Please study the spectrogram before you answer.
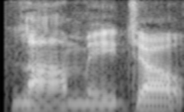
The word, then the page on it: naahmmeihjau: cantonese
